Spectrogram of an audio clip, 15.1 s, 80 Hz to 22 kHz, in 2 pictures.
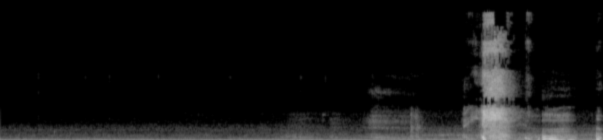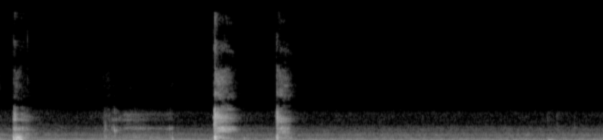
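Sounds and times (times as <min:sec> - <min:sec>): person sneezing: 0:05.8 - 0:08.0.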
